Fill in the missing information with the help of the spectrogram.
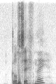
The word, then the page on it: Goldsithney: English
